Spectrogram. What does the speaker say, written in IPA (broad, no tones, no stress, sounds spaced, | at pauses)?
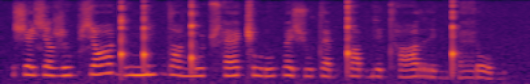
ʃ æ ɕ ɑ ʐ ɯ b ɕ ɑ ɡ͡ǃ ɯ ŋ͡ǃ i ɡ d ɑ ŋ͡ǃ u ʈ͡ʂʰ æ ǁ u ɾ u b æ ʃ u t æ b ǃ ɑ b ɡ e tʰ ɑ r e ɡ ǃʼ æ̤ ɾ o b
